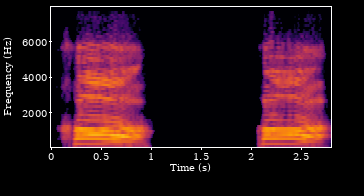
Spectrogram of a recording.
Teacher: ये हलक का जो गर्दन का जो पूरा पार्ट है ऊपर के पार्ट से ख आदा होगा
